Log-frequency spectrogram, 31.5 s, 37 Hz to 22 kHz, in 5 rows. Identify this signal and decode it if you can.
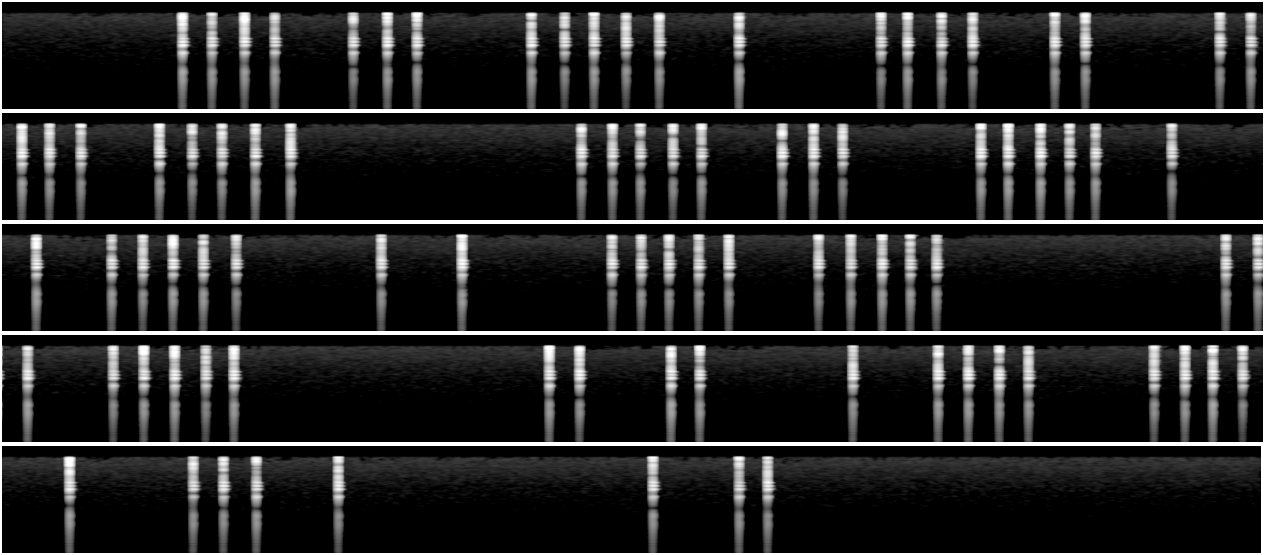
Tap code, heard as taps on a table, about 6 knocks a second. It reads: SVRZ XVEAZ P GDQL B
